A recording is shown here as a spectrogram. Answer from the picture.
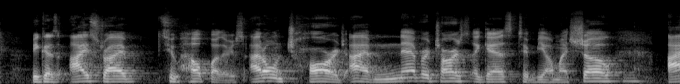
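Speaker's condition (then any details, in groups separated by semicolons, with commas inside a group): No condition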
